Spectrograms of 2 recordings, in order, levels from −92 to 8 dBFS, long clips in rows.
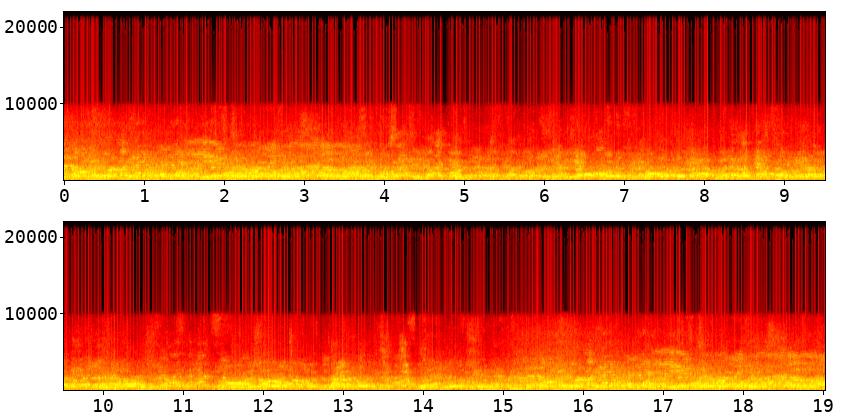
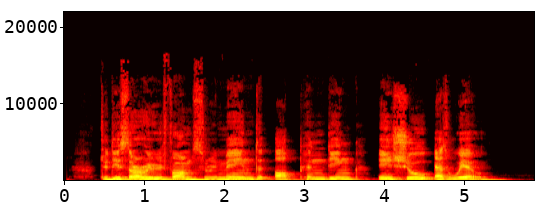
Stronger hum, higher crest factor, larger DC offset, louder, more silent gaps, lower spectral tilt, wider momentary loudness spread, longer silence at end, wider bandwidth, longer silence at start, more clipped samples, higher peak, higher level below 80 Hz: neither; about the same, 14 dB vs 16 dB; neither; first, -17 LUFS vs -21 LUFS; neither; second, -4 dB/octave vs -6.5 dB/octave; second, 4 LU vs 10 LU; second, 0 s vs 0.4 s; first, over 20 kHz vs 13 kHz; second, 0 s vs 0.45 s; neither; about the same, -4 dBFS vs -4 dBFS; first, -42 dBFS vs -54 dBFS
